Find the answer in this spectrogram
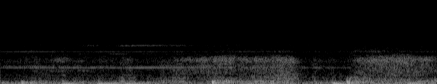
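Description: A person breathing audibly close to the microphone, two soft drawn-out breaths, with a few dull low thumps and a faint steady electronic hum underneath.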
